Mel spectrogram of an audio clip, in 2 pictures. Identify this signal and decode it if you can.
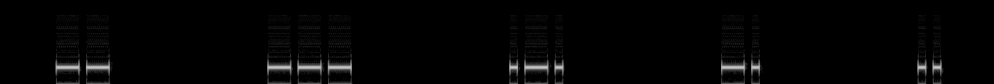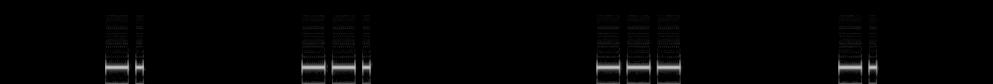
Morse code, heard as a keyed tone, about 16 wpm, spaced as for 5 wpm, 800 Hz. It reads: MORNING ON
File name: CW Code Groups @5WPM / Weather Sets / Weather 4 24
